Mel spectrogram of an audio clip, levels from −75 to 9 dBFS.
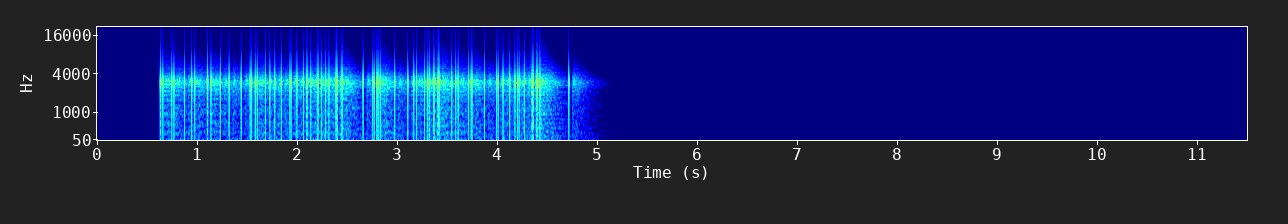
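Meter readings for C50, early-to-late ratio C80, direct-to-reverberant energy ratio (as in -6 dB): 6.5 dB, 8.5 dB, 5.0 dB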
